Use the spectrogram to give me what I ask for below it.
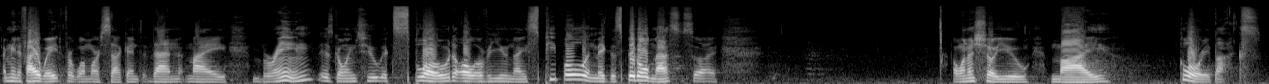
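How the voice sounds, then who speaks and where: A young adult man, a high school competitive speech performer, delivers a dramatic interpretation monologue on stage before an audience in a large, echoey hall, captured live at the contest. His voice is mid-range, a little mellow, and natural as he plays an earnest performance artist, moving from nervous and eager to defiant and hurt. The storytelling is theatrical yet conversational, with dramatic pauses.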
